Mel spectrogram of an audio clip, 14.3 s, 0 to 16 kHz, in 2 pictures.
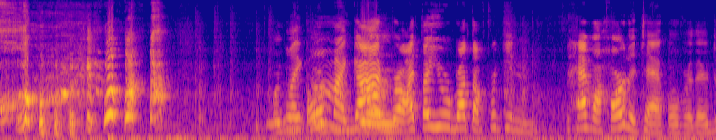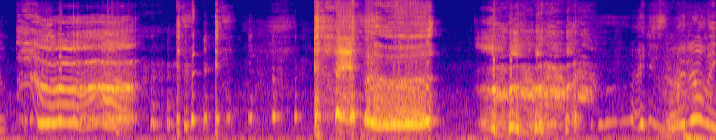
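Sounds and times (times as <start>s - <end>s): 
harsh raspy wheezy coughing fit: 0.0s - 0.7s, 1.5s - 1.7s, 7.4s - 13.3s
speech: 0.4s - 1.4s, 2.7s - 8.6s.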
